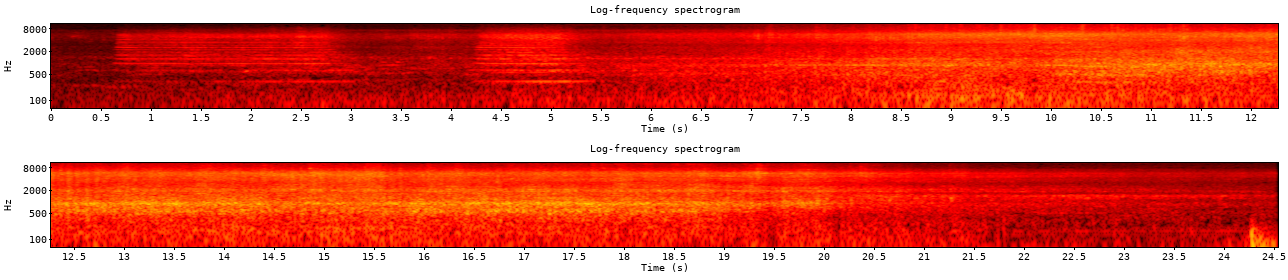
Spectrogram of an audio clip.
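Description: Train horn blown twice, a long blast and then a shorter one, as a passenger train approaches. The train then passes close by, its wheels rolling over the rails in a loud, steady rush that builds, holds and fades away.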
